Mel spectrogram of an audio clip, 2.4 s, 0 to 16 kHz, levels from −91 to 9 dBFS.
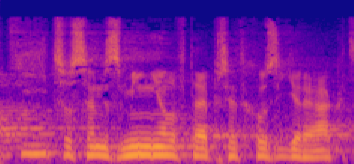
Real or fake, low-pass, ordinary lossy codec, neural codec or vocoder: fake; 14.4 kHz; MP3, 48 kbps; vocoder, 44.1 kHz, 128 mel bands every 256 samples, BigVGAN v2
